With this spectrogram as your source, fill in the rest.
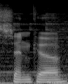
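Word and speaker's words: Hsien-Ko: Capcom so Jetta Felicia he's Cinco Morrigan it's Cinco yeah the H is silent beautiful Joe would just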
